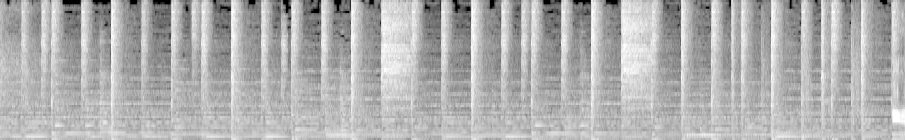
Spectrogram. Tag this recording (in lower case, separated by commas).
music for children, music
